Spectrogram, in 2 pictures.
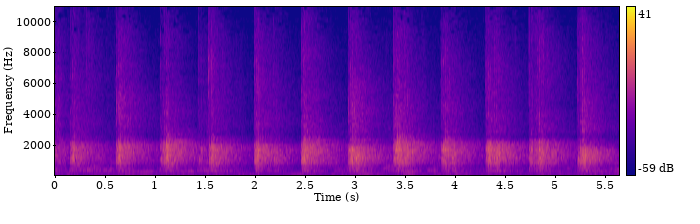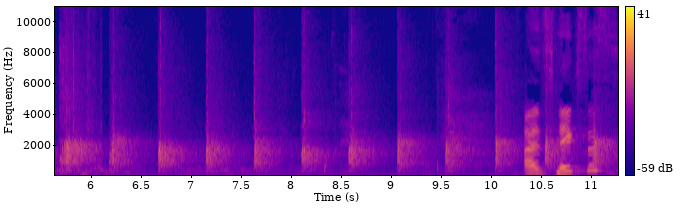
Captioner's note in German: Beifall SPD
